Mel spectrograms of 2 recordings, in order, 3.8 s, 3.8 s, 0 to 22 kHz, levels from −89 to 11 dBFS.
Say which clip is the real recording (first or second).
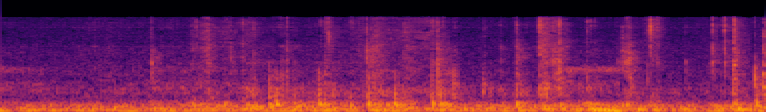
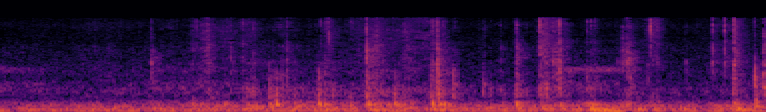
second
